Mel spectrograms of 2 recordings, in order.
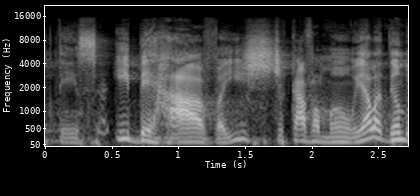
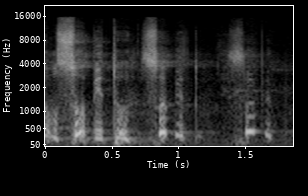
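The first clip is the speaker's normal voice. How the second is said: nearly crying; 12 semitones higher than usual. Retold or imitated. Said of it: "Quase chorando ali na frente dela".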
